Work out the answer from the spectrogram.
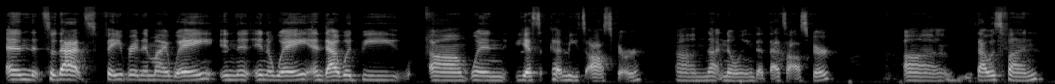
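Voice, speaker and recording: A woman's voice: medium pitch, fairly even intonation, unhurried, a bit bright. A woman author speaking as a guest in a casual book chat over a video call, candid and self-deprecating. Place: live online video call.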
